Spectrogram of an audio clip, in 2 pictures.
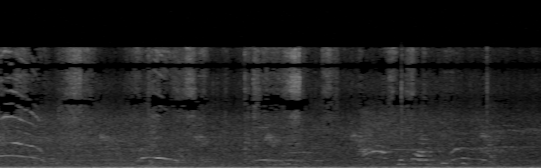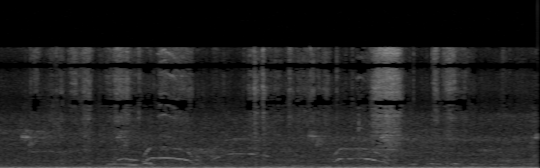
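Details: Several hungry newborn kittens, likely Istanbul strays, mew loudly in thin, high, rising-and-falling cries that overlap and repeat every second or so, calling for their mother to feed them, over a steady low rumble.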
